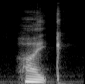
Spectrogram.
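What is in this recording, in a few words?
"hike", American English; pronunciations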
